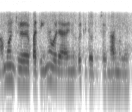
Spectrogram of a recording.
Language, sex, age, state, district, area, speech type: Tamil, male, 18-30, Tamil Nadu, Ranipet, urban, conversation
